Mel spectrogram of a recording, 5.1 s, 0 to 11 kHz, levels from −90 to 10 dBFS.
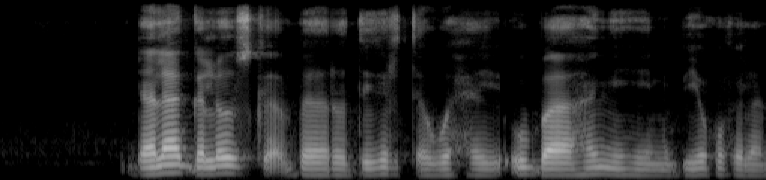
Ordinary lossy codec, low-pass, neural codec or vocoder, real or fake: none; 9.9 kHz; codec, 24 kHz, 3.1 kbps, DualCodec; fake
